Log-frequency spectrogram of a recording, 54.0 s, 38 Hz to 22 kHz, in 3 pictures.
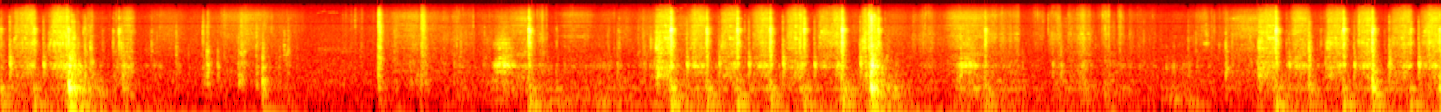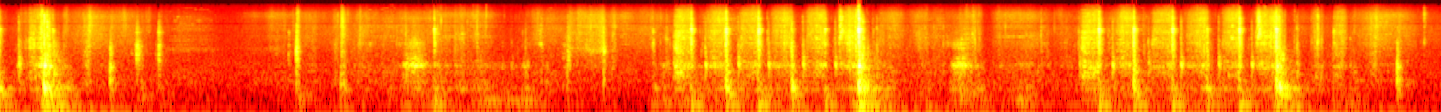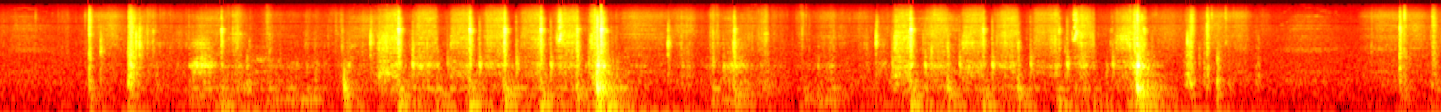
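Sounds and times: knife cutting through rope: 0:00.0 - 0:01.7, 0:08.0 - 0:11.1, 0:15.4 - 0:19.2, 0:23.0 - 0:35.6, 0:40.3 - 0:51.0.

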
